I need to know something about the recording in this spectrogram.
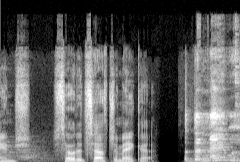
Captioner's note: soundbite of archived recording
